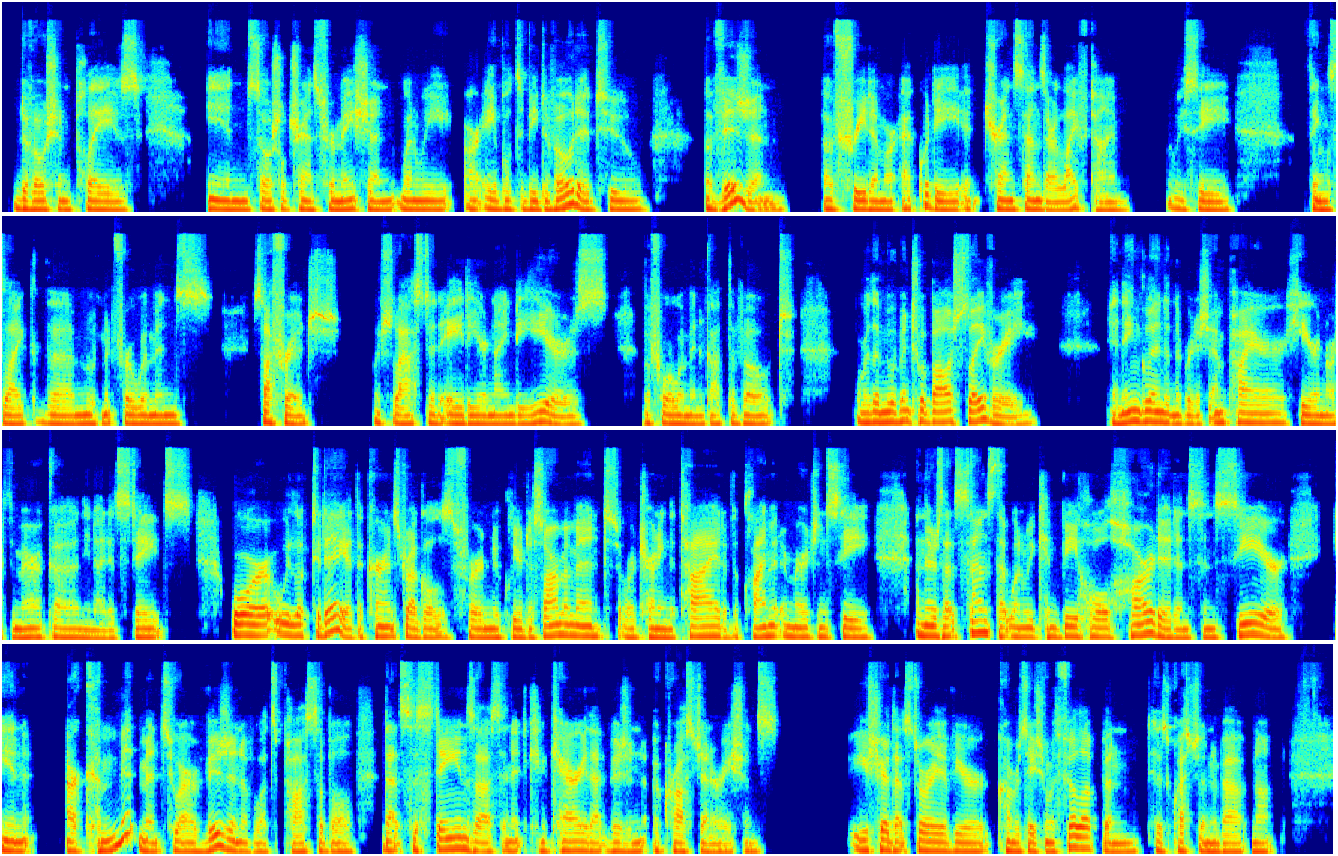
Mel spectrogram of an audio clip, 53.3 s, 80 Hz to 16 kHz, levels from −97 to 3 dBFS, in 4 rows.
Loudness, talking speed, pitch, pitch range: -20 LUFS, 145 wpm, 115 Hz, 110-130 Hz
